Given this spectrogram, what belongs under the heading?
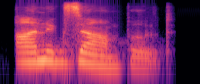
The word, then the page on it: unexampled: Indian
